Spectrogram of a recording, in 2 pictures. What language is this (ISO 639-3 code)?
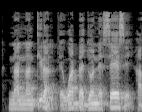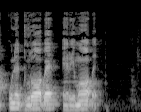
fue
